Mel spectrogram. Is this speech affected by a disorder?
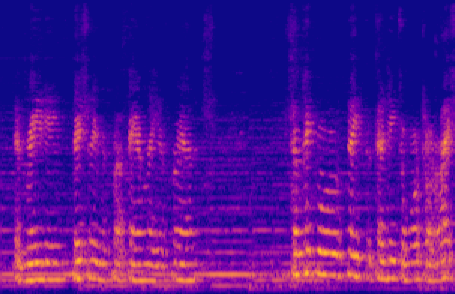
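Yes: Goldenhar syndrome with cleft palate; congenital craniofacial deformities, cleft lip and palate, no right ear, lung or thumb, missing right jawbone.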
